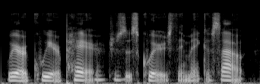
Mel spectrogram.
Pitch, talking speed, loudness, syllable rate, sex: 190 Hz, 275 wpm, -19 LUFS, 5.9 syllables/s, female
